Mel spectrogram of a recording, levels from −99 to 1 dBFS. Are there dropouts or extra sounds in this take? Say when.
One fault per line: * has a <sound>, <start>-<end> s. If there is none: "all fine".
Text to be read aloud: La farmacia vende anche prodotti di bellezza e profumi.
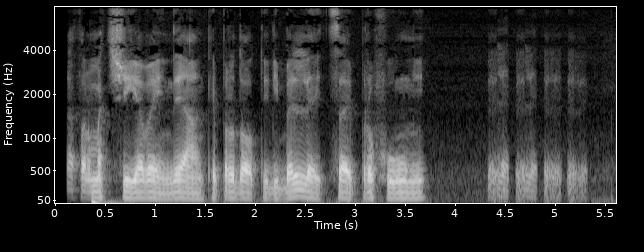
* has a laugh, 4.3-5.3 s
